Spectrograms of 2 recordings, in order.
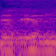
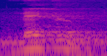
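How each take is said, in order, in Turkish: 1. İlk ünlü yuvarlak, ö gibi. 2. İlk ünlü düz, e gibi.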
